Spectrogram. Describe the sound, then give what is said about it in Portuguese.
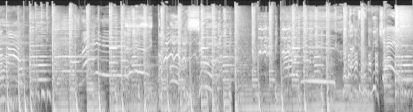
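A horse neigh sound effect rings out in a loud, bass-heavy dance track, its shaky whinny riding over thumping beats and dense music from start to finish. “Eita, eu vou fazer com ela aquilo que o cavalo faz.”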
